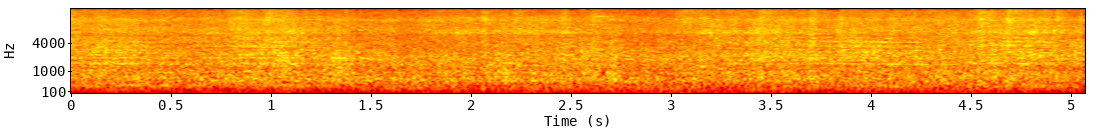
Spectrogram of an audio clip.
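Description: Electric commuter train (elektrichka) passing close by at speed: a steady, loud rush of wheels on rails and carriages going past.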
